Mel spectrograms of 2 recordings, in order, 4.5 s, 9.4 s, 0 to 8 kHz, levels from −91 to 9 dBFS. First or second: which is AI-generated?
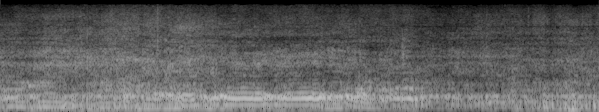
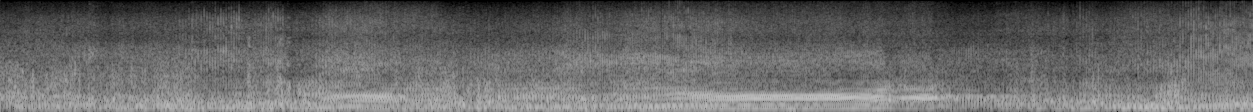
first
